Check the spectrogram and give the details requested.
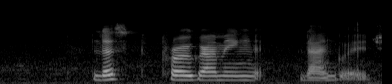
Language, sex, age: English, female, 20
